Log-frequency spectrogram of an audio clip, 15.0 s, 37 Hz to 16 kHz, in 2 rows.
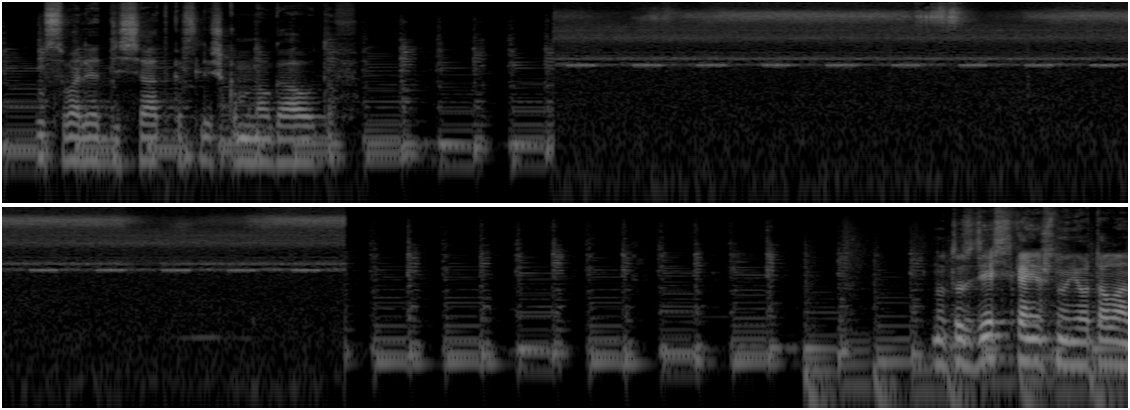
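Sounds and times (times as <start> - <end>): faint hiss: 3.7 - 9.8.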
